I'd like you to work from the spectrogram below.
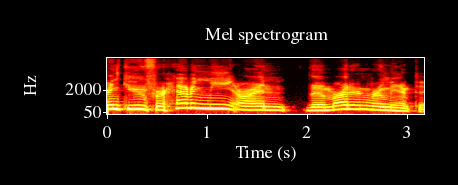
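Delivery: very high-pitched, loudly belted voice. Thanking the show for having them on: Kermit the Frog voice. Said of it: "better Kermit than I do Gonzo".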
